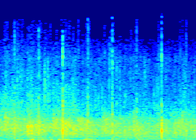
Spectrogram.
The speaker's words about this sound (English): Let's give the debaters a round of applause.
